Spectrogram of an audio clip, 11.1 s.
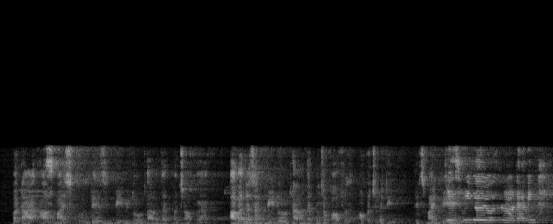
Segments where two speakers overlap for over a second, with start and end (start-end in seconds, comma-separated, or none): none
